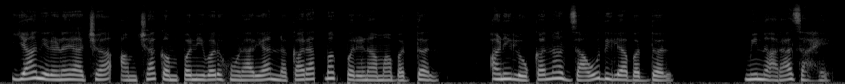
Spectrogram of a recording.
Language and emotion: Marathi, sad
